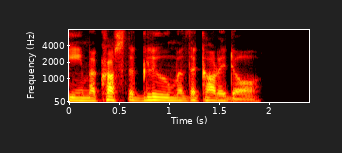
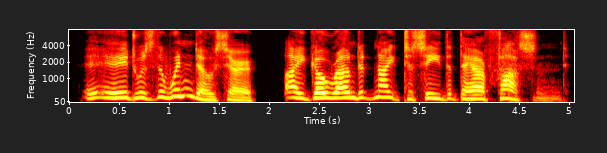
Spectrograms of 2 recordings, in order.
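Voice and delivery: nervous, hurried excuse, a little higher; mild agitation; 6 semitones higher than usual. A narrator's reading. Butler explains to Sir Henry, mildly agitated. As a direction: fumble for an excuse, lightly shaken. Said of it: "His agitation was so great".

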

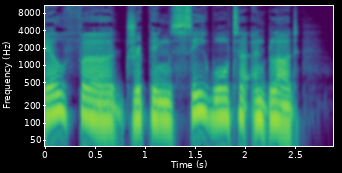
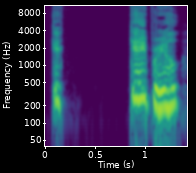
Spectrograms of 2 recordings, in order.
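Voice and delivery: stunned cry; 11 semitones higher, 3 dB louder than usual. Acted. Dior sees Gabriel alive.

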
